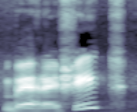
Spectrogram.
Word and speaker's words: Bereshit: Bereshit, Be means in, okay, and then Reshit, okay, with an R, Reshit with a T also, and there's other pronunciations, means beginning. So Bereshit means in beginning.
